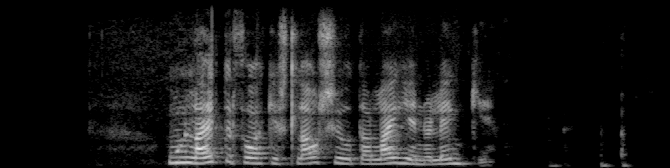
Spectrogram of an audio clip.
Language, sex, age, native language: Icelandic, female, 40-49, Icelandic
